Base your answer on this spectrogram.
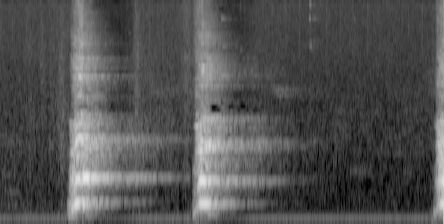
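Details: German Shepherd barking: two full barks about a second apart with a third starting at the end, each a sharp onset with a layered harmonic tail fading over half a second; faint steady low hum underneath.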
